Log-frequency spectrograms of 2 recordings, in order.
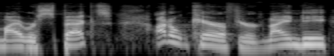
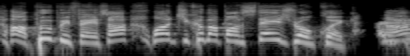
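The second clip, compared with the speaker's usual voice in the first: put-on sudden, goading, high-pitched triggered snap; 7 semitones higher than usual. Acting out snapping at a kid who heckles: acting out snapping at a heckler. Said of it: "watch you just, like, snap".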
